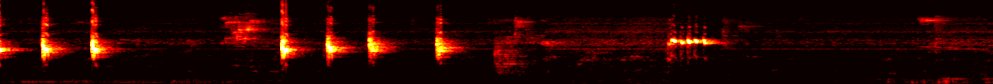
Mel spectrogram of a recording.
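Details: Yellow-vented bulbul calling agitatedly, played to prompt silent caged birds to sing: a run of sharp, loud chirps repeated about every third of a second, then a short rapid chattered burst.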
